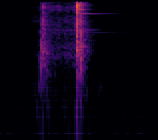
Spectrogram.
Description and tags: Sheathing a sword, recorded with a real sword; tried to over-exaggerate the sound so it would be heard better.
